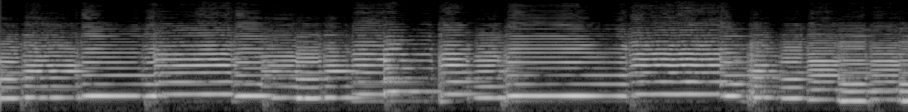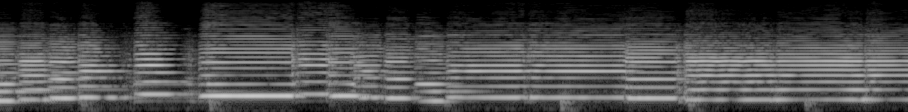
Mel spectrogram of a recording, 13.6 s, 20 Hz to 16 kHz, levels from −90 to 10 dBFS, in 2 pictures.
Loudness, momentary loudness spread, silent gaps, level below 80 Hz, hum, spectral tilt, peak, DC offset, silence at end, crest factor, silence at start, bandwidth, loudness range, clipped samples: -18 LUFS; 4 LU; none; -72 dBFS; none; -1.5 dB/octave; -6 dBFS; under 0.1%; 0 s; 12 dB; 0 s; 9.8 kHz; 1 LU; under 0.1%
